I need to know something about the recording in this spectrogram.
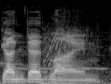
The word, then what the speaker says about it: GundeadliGne: hello cler gun deadline just ignore that big G in the middle of the word line it's pronounced gun deadline I'm going to play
